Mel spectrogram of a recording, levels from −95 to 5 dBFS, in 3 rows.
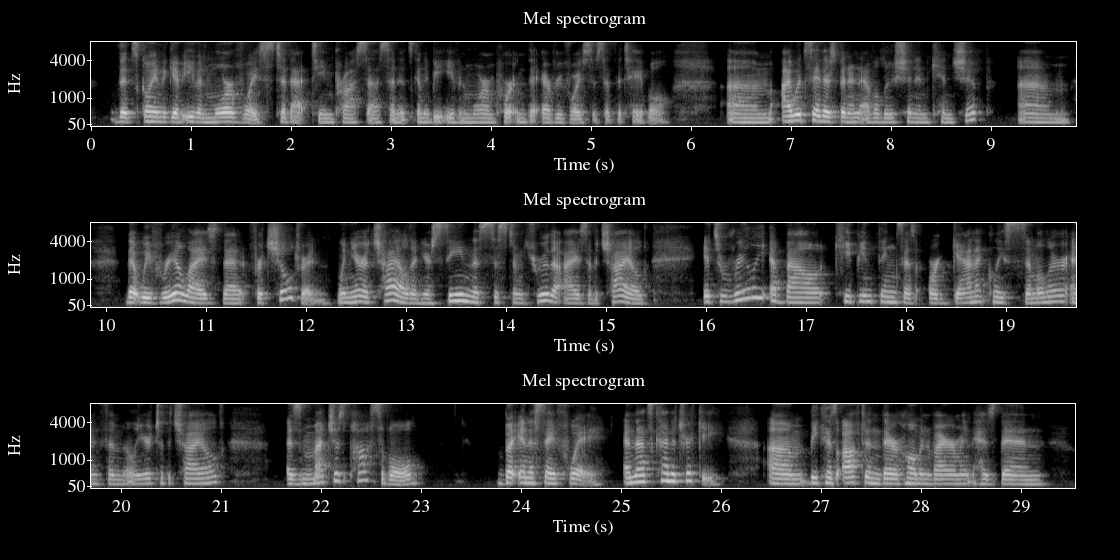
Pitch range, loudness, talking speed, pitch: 155-200 Hz, -25 LUFS, 190 wpm, 170 Hz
